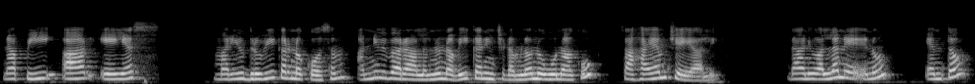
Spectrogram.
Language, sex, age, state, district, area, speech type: Telugu, female, 45-60, Telangana, Medchal, rural, spontaneous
